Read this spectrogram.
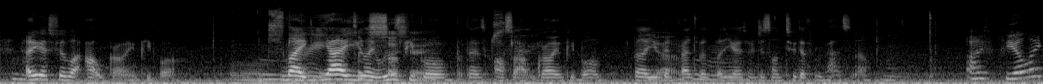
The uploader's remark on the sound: We apologize for the interview's background noise.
